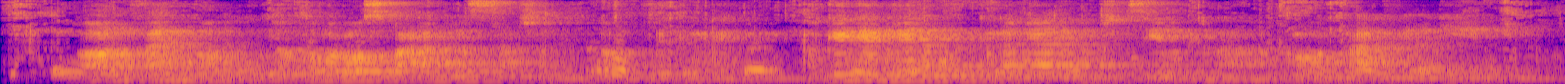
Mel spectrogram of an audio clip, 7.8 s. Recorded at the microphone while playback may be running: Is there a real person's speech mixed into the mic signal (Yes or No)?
Yes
